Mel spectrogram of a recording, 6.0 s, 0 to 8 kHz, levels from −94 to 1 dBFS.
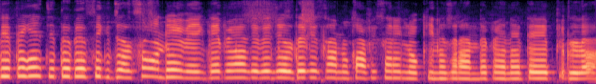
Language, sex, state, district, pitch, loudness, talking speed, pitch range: Punjabi, female, Punjab, Fazilka, 235 Hz, -14 LUFS, 230 wpm, 215-260 Hz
